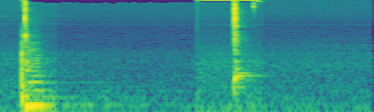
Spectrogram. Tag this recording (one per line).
blip
tv
turn-on
turn-off
electronic
television
power-switch
off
